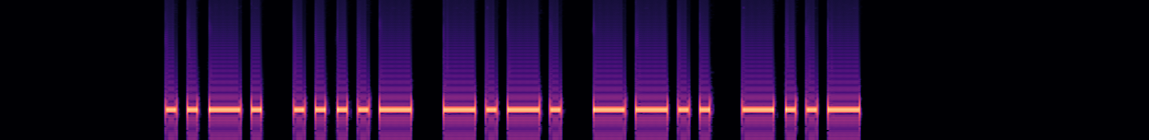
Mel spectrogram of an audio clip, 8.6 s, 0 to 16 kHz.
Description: Morse code, heard as a keyed tone, about 15 wpm, 700 Hz. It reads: F4CZX
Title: DXCC-100 Call Signs - 5 Characters - 15wpm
